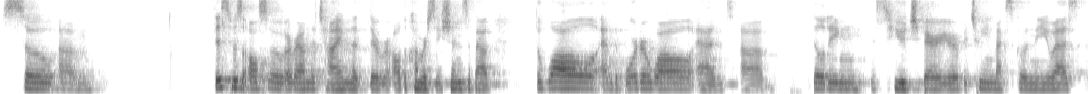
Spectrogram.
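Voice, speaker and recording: A woman from India whose native language is Urdu speaks in a long, reverberant hall. Her voice is on the low side and keeps to a flat, even line. She presents like an artist explaining her work informally, thoughtful and halting, with many filled pauses. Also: a little hiss or hum. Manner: hesitant, reflective, many pauses with filled ums. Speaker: visual and performance artist giving a talk.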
